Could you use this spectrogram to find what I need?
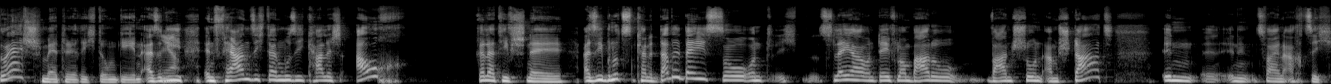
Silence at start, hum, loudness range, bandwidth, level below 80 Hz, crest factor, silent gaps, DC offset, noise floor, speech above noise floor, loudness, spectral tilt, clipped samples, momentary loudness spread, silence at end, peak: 0 s; none; 4 LU; 16.5 kHz; -66 dBFS; 18 dB; none; under 0.1%; -73 dBFS; 52 dB; -21 LUFS; -4.5 dB/octave; under 0.1%; 10 LU; 0 s; -4 dBFS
